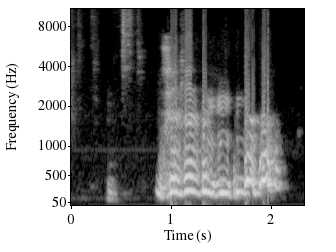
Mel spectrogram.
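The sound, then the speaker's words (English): A small 15-pound dog gives one short yip, then a fast, continuous run of high-pitched, yappy alarm barks lasting about a second and a half, loud and alone. “I just call my dogs alarm dogs.”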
